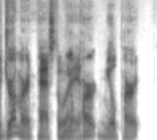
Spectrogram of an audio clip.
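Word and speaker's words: Peart: Neil Pert. Although, someone told me, I remember when he passed away, they're like, "No, everyone's saying it wrong. It's Neil Pier."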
